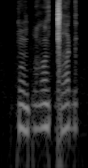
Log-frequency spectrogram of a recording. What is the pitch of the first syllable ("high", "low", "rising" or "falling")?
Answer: low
